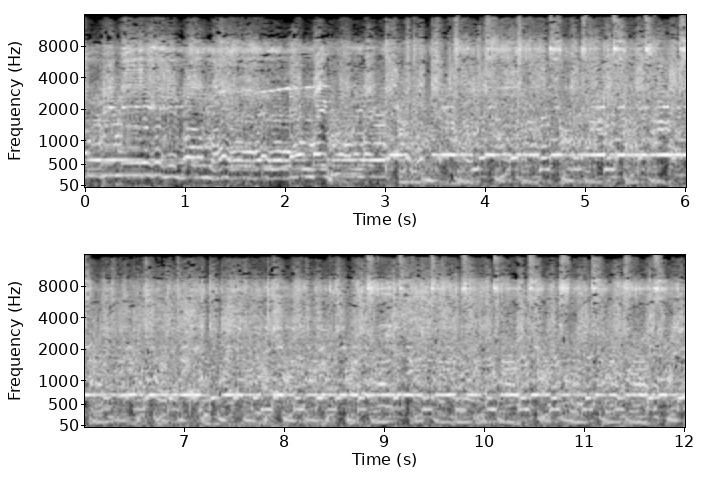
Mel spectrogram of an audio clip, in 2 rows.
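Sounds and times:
electronic keyboard folk music: 0.0s - 12.0s.

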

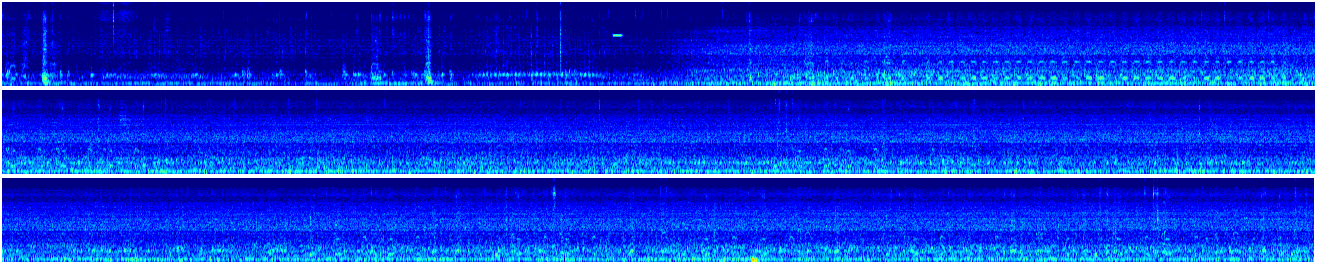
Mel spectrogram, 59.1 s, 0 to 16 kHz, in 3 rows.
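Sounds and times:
cooling fans humming: 0.0s - 59.0s.

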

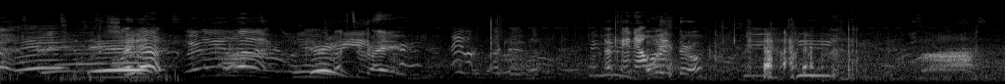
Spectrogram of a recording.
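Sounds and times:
people talking: 0.0s - 9.8s.

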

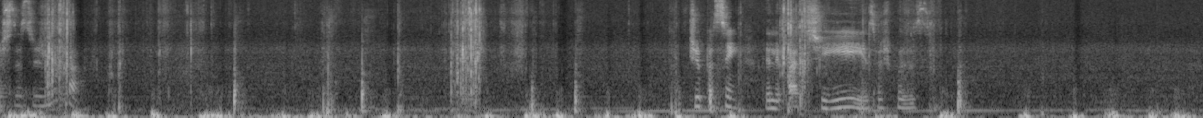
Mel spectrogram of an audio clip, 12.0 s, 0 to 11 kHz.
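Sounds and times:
cards being shuffled: 0.0s - 2.5s, 3.2s - 5.9s, 6.7s - 9.7s.

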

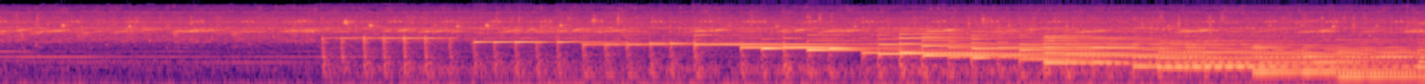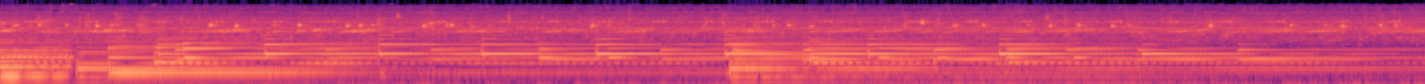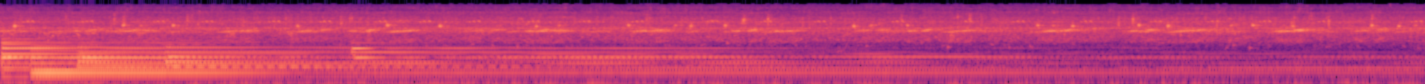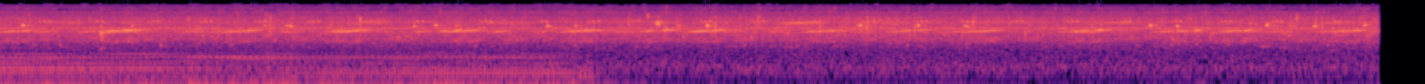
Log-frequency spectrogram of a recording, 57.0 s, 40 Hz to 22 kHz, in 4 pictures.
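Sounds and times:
ambient music low chords: 0.0s - 48.6s
frog chorus calling: 0.0s - 56.6s.

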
